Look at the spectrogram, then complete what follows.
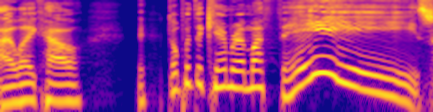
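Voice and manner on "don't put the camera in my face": very high, slow, strange way of talking. Mocking how a speaker in the clip said the line: mimicking someone's way of talking. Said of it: "Why do you talk like that?".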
